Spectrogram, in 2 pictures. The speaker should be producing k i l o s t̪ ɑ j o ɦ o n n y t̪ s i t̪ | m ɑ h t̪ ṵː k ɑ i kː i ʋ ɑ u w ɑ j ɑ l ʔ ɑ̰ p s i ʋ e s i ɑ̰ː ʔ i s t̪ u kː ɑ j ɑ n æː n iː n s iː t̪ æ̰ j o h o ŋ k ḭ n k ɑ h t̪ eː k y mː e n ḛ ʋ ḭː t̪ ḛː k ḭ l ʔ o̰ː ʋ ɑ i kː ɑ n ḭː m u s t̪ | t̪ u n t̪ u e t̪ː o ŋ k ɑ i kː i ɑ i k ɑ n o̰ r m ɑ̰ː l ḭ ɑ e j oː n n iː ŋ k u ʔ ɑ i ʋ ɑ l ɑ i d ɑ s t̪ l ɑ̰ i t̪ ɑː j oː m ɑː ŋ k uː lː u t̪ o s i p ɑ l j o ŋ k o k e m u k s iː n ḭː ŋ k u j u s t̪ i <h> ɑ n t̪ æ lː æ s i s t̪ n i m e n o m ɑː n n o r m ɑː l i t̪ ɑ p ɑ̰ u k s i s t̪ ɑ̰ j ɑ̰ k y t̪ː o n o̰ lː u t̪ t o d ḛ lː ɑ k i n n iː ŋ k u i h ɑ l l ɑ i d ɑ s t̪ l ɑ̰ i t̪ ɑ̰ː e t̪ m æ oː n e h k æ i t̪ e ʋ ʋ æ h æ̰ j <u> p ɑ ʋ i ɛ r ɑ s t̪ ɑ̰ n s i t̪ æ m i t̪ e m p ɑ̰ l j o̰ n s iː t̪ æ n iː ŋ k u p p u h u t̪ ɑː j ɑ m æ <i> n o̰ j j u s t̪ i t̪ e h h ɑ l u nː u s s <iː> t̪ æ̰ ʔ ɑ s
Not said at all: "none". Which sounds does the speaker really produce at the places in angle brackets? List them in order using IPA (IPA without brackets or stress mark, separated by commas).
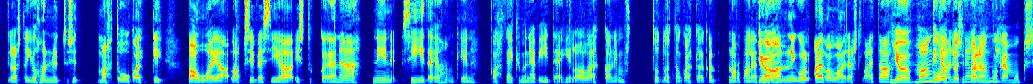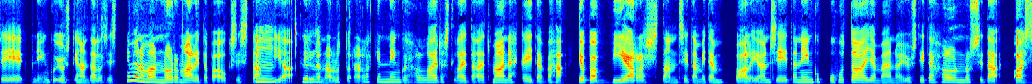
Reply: h, o, e, i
